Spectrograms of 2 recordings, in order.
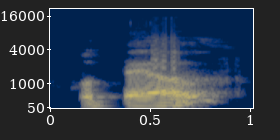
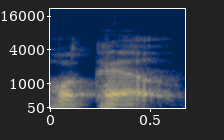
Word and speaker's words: hotel: I've given you, for example, hotel. So anywhere H appears, is silent. You don't pronounce it.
